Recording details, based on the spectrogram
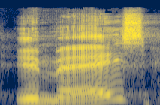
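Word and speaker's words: ἡμεῖς: Em português é difícil fazer a confusão entre nós e vós, mas em grego, nós é imeis e vós é imeis. Você percebeu alguma diferença? Pois é. A pronúncia é quase idêntica.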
